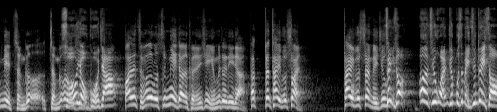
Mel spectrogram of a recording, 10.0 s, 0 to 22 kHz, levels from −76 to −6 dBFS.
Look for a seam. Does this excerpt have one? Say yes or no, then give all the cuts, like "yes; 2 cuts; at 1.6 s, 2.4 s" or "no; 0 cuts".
yes; 1 cut; at 5.0 s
